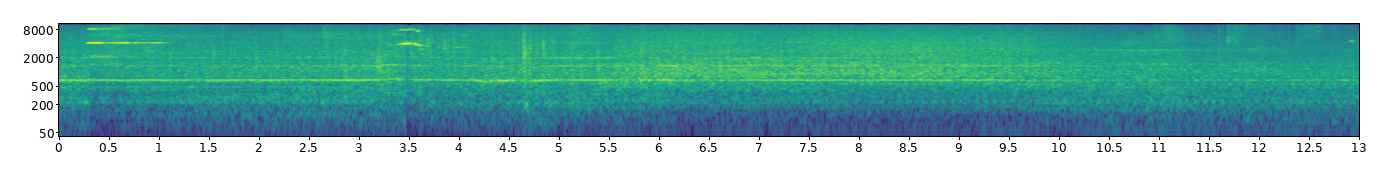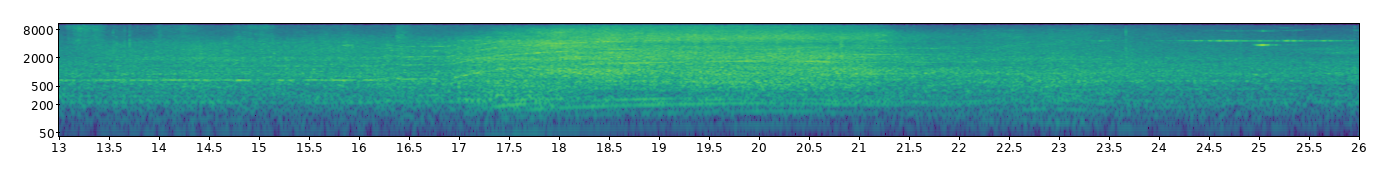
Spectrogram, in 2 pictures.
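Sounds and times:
street traffic: 0.0s - 26.0s
heavy vehicle passing: 1.2s - 24.2s.

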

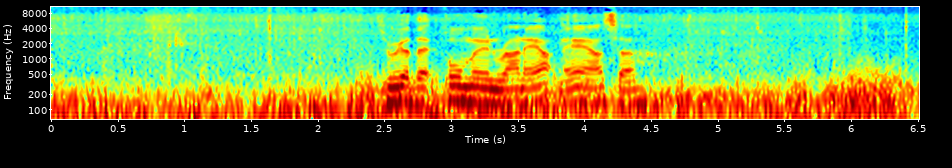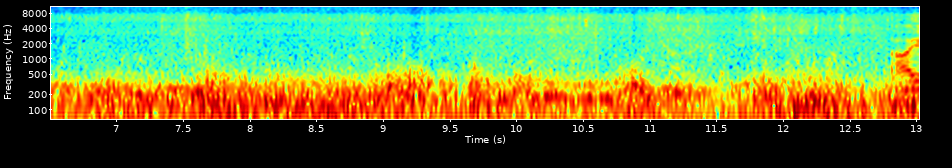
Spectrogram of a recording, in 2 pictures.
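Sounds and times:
water moving around boat: 0.0s - 13.0s
wind buffeting microphone: 0.0s - 13.0s.

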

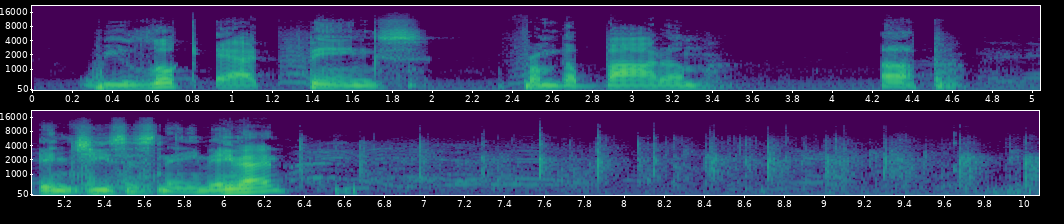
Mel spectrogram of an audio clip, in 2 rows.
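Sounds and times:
scattered light clapping: 6.3s - 10.0s.

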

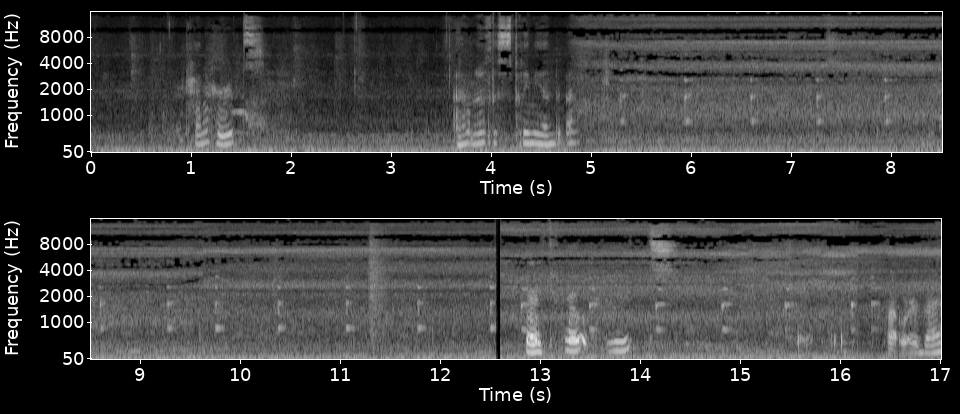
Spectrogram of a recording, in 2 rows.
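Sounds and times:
steady room hum: 0.0s - 17.0s
patient monitor high beeps: 4.8s - 17.0s.

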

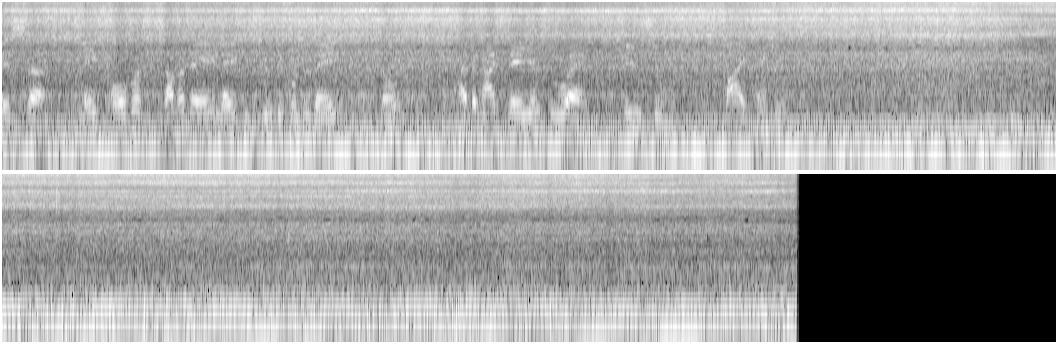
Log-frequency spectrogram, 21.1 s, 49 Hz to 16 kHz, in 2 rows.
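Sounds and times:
boat engine idling: 0.0s - 18.5s.

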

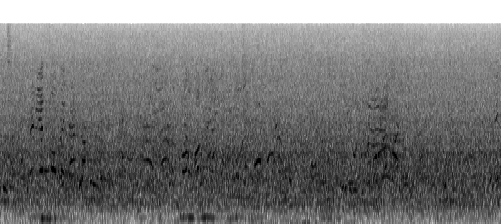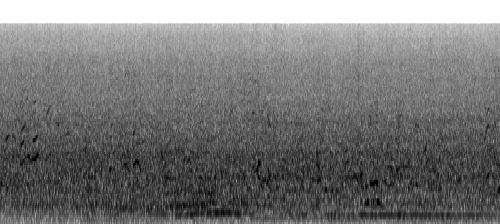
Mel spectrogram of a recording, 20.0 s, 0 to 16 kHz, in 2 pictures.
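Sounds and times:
background voices: 0.0s - 7.4s
water rushing over rock: 0.0s - 20.0s.

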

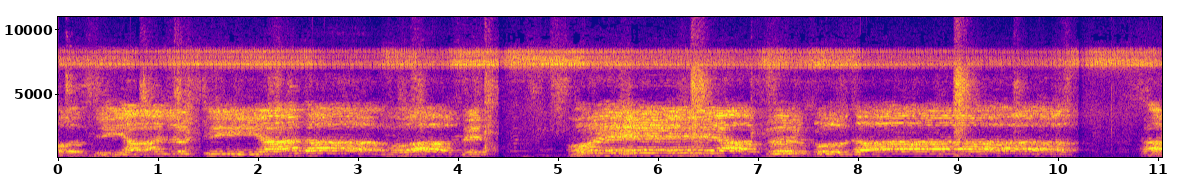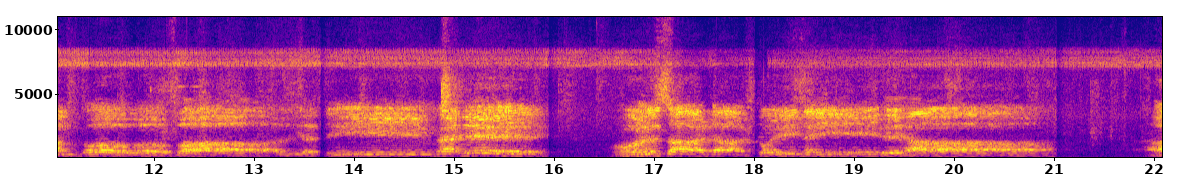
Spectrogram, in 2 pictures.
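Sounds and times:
men chanting a lament: 0.0s - 16.0s, 16.6s - 21.1s.

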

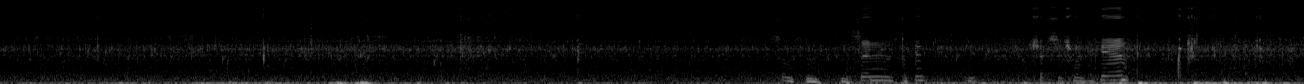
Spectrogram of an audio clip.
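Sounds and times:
shallow water sloshing: 0.0s - 13.0s.

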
